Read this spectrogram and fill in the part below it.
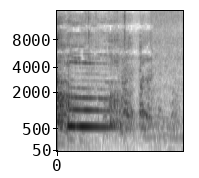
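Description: A brief, strained crow from one of the heavy meat-breed roosters on a poultry farm, close and loud, trailing into a short cluck.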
